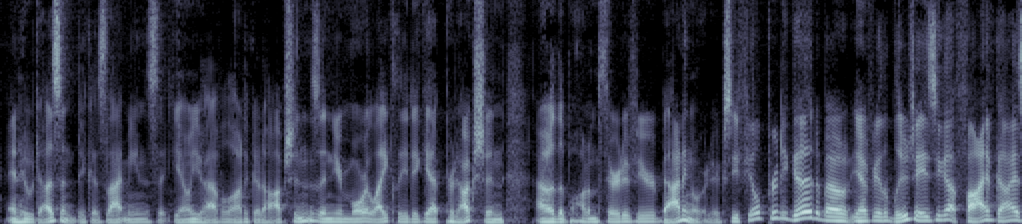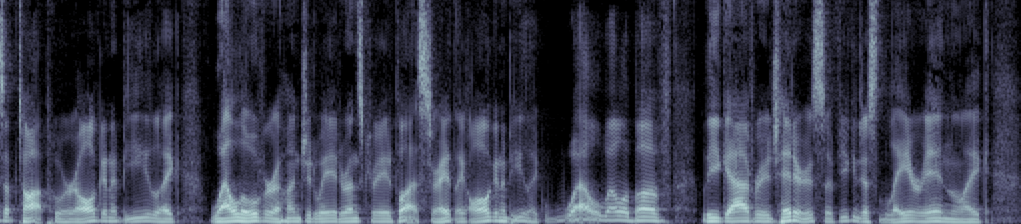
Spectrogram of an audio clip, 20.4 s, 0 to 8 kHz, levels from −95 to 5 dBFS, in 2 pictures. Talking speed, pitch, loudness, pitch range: 260 wpm, 105 Hz, -22 LUFS, 95-125 Hz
